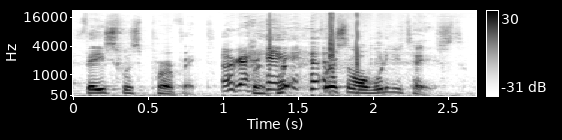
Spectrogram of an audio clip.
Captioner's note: laughs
